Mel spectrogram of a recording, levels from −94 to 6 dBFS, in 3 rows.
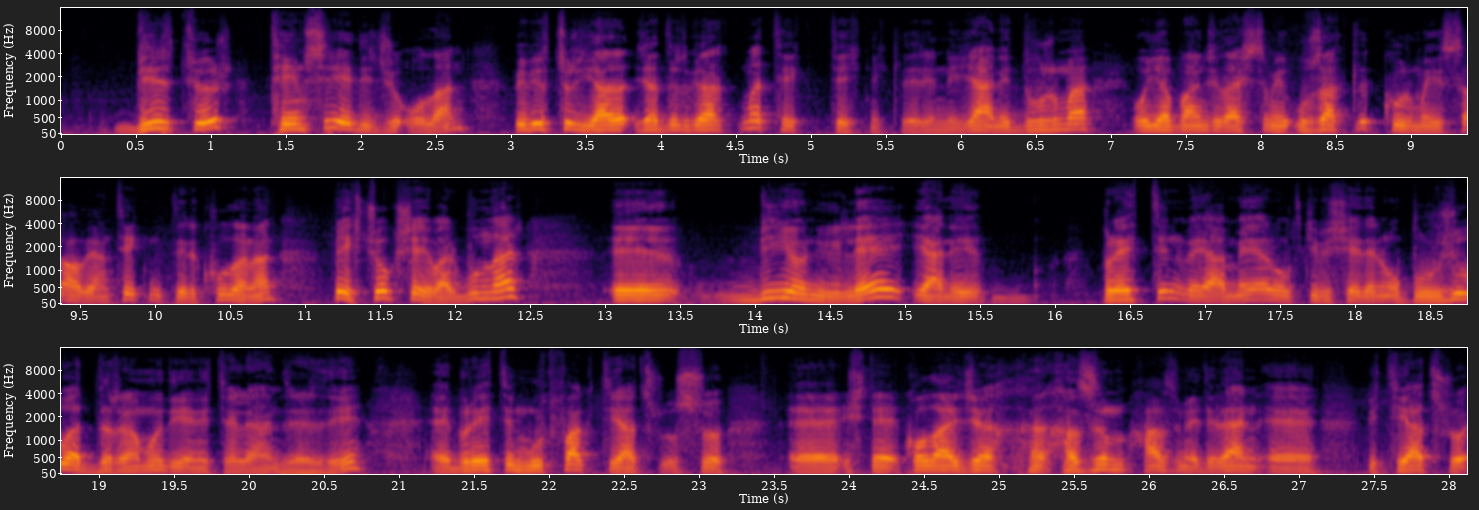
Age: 60-79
